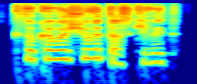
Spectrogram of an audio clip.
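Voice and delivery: high, giggly tipsy voice; drunk. A narrator's reading. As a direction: tease her while tipsy. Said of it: "пьяно хихикнула Кирия".

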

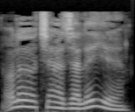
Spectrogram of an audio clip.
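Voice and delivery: eager protest, high and loud; insistent. A narrator's reading. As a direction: urge the guests to stay, voice lifted. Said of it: "گتسبی اصرار کرد".

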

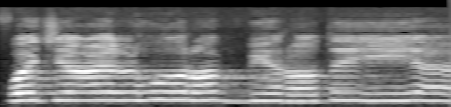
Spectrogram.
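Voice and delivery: slow, melodic chanted recitation; Quran recitation. Acted. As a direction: chant the verse slowly and tenderly. (lantunan ayat yang pelan dan merdu)

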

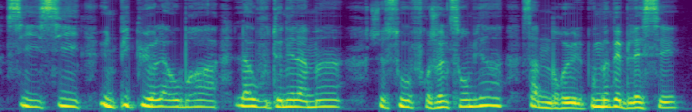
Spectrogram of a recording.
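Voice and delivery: high, agitated pained protest; distressed insistence. A narrator's reading. Wounded woman accuses the master, distressed insistence. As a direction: pile up the complaints urgently, pitched high.

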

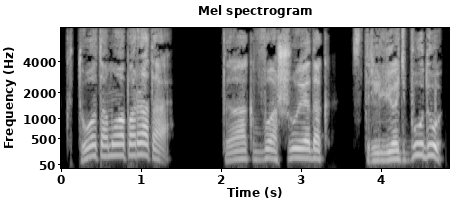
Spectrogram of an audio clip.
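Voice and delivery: high, threatening yell with slowed words; shouting. A narrator's reading. Gusev threatens whoever is at the aircraft, shouting. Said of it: "закричал он".

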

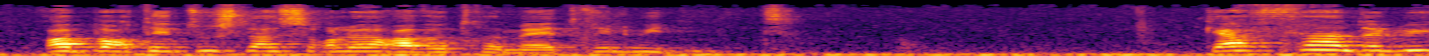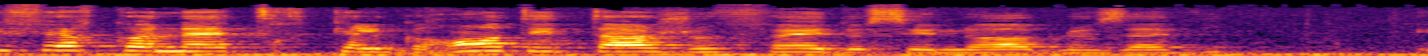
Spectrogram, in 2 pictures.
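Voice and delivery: ordinary talk

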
